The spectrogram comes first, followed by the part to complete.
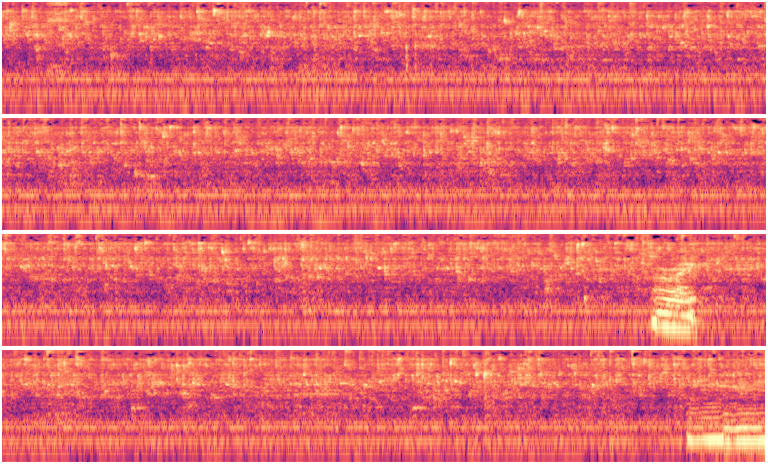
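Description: Steady trickle and splash of water from an aquarium running in the room. About two-thirds of the way through there is one short hum-like vocal sound.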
